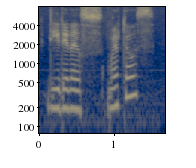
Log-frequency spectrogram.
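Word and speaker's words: Día de los Muertos: But, you know, that's, I wonder, the people that celebrate, not the people, but people that celebrate Dia de los Muertos.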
